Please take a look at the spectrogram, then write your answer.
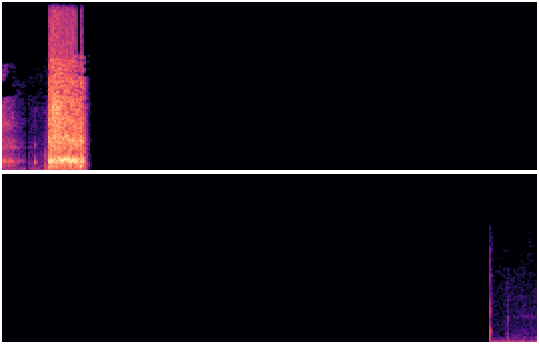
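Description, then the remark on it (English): A single loud, rough cough or throat-clear bursts out near the start, followed by near silence and a faint click toward the end. “That cough doesn't sound good.”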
